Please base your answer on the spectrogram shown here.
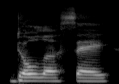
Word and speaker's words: Dolce: I'm your host, Dolci, pronounced dol-a-say, like sweet softness whispered in French, and I am your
